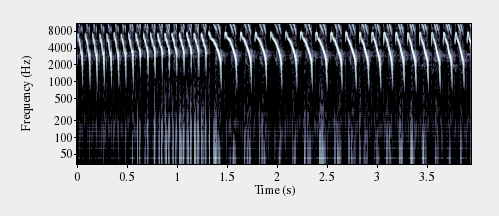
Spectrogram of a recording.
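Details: Canary trilling to lure other canaries to sing, a very rapid run of falling notes slowing into clearer, spaced downward-sweeping chirps.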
